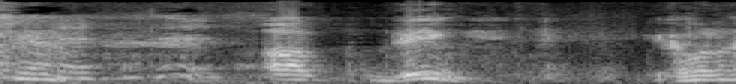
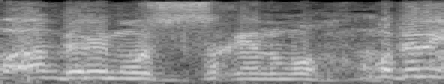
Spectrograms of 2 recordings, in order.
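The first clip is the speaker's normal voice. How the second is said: louder, fast urgent orders; urgent command; 5 semitones higher, 4 dB louder, faster than usual. Acted. Husband ordering the car started for the baby, urgent. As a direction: hurry them to the car.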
